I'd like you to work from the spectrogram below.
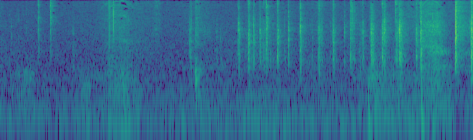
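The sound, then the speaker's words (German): Crisp computer keyboard typing and mouse clicking while someone looks up new reviews online, sparse at first and then a quicker run of irregular taps with no talking. “Da muss ich mal kurz einmal klicki, klicki, klicki, bumm.”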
